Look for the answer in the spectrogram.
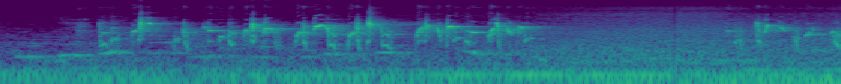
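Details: Yellow-vented bulbul singing in fighter style, used as a lure to prompt other bulbuls to sing: rapid bursts of bubbly, harsh chattering notes for almost three seconds, a short lull, then more chatter, over a steady low hum.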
